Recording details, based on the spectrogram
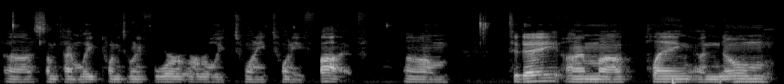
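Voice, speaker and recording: Mid-pitched man, casual panel guest. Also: a bit bright. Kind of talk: casual self-introduction.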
